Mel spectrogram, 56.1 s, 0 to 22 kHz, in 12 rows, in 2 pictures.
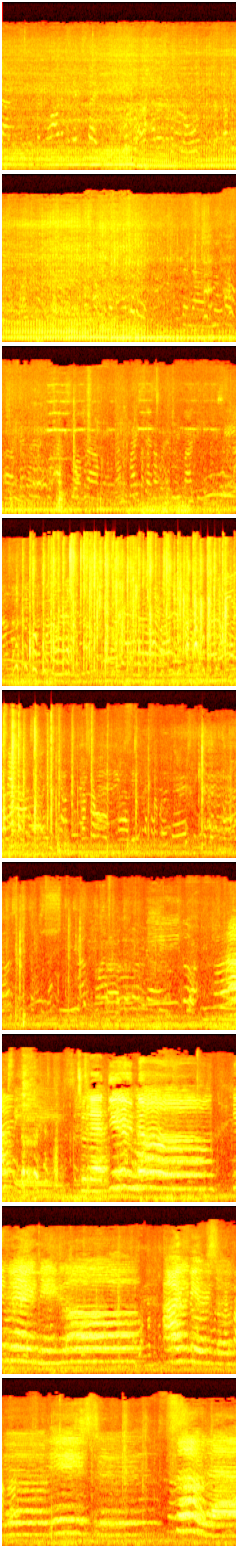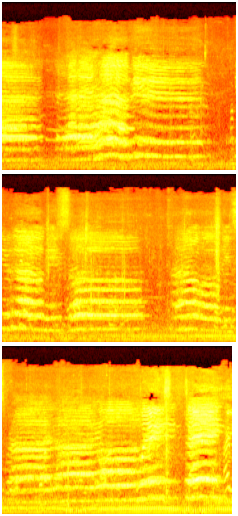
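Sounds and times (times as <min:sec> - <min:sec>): girls singing together: 0:25.5 - 0:56.0.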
